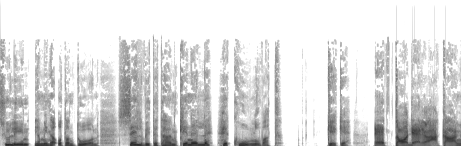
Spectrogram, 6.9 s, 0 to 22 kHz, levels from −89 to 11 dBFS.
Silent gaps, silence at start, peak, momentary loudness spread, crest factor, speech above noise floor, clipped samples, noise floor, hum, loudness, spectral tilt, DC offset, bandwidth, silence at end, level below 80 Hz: none; 0 s; 0 dBFS; 12 LU; 14 dB; 49 dB; under 0.1%; -63 dBFS; none; -15 LUFS; -6 dB/octave; under 0.1%; 16.5 kHz; 0 s; -52 dBFS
